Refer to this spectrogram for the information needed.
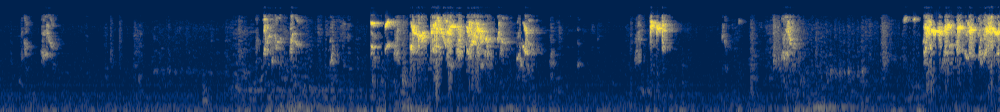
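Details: Scattered bursts of shrill, piercing chirps come from a captive lovebird colony housed with wooden nest boxes and mud bowls, separated by quiet gaps, with a longer loud burst near the end.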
